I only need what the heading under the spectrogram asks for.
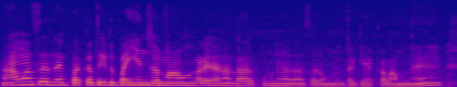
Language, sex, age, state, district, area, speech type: Tamil, female, 60+, Tamil Nadu, Tiruvarur, rural, spontaneous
